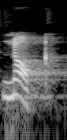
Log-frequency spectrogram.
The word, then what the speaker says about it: knock: My word is starting with a K. So I would assume the word or pronunciation also starts with a K, but it's starting with a N sound. It's knock. Not. Knowledge, right? So all the K, N gives you the N sound.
